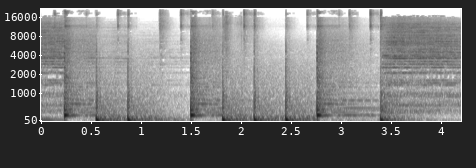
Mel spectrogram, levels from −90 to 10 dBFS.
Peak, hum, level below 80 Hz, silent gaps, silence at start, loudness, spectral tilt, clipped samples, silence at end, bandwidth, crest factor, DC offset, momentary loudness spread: 0 dBFS; none; -22 dBFS; none; 0 s; -17 LUFS; -3.5 dB/octave; under 0.1%; 0 s; over 20 kHz; 16 dB; under 0.1%; 10 LU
